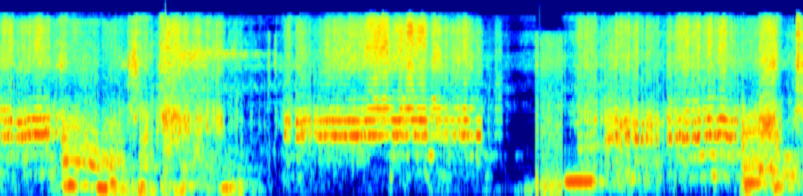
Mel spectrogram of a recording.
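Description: Playback of a Yoga Nidra relaxation recording: ambient sound with a stack of sustained high tones over low sliding sounds, cutting out briefly about six and a half seconds in.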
